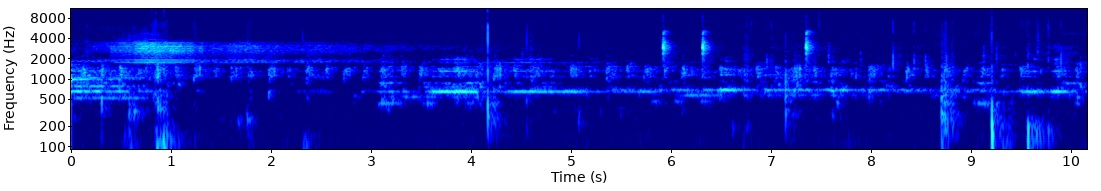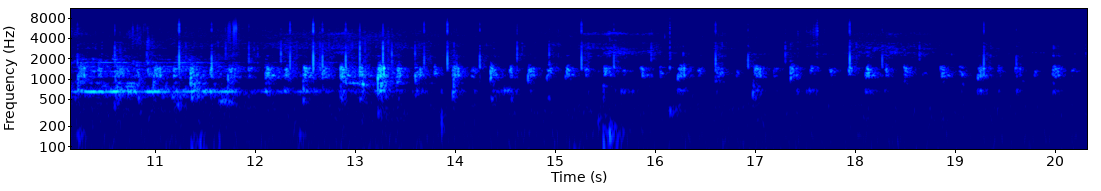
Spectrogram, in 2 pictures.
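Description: Footsteps patter quickly and steadily through grass.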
